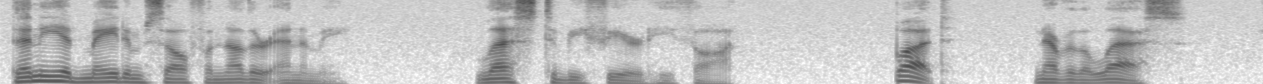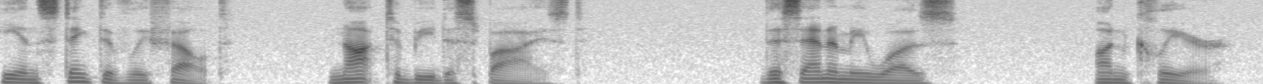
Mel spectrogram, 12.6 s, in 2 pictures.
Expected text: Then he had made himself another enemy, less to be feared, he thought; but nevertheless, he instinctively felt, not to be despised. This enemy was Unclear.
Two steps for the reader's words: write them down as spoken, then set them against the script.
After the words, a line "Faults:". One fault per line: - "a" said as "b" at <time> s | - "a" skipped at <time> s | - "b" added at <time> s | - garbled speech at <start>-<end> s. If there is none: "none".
Then he had made himself another enemy, less to be feared, he thought; but nevertheless, he instinctively felt, not to be despised. This enemy was Unclear.
Faults:
none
